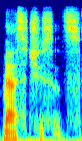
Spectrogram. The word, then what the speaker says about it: Massachusetts: Massachusetts. Four syllables with the stress on the third.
